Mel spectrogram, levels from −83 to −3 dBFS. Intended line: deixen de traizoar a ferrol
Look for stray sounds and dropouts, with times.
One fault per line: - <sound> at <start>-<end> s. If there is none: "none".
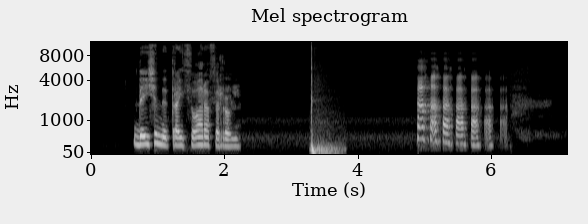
- thud at 3.3-3.9 s
- laugh at 4.9-6.3 s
